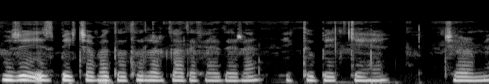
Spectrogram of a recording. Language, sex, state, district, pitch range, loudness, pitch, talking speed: Hindi, female, Arunachal Pradesh, Papum Pare, 180-195 Hz, -17 LUFS, 185 Hz, 220 wpm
